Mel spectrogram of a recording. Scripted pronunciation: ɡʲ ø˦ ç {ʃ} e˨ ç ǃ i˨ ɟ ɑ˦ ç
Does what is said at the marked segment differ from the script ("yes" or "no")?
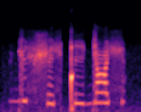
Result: no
